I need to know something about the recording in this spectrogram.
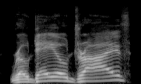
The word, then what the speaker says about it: Rodeo Drive: the the bull and the Cowboys over at a rodeo right but if you go to Los Angeles and you want to go shopping in some Swanky shops well then you're going to go down Rodeo Rodeo Drive Rodeo a place you go with your cowboy boots you know I got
